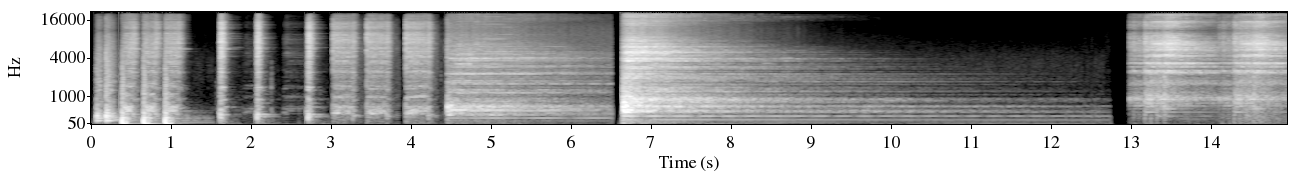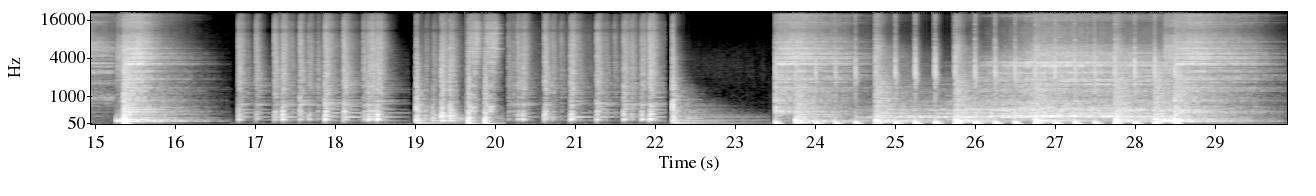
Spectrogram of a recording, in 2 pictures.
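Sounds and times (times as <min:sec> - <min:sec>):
drum kit fills: 0:00.0 - 0:06.0, 0:06.6 - 0:09.0, 0:13.0 - 0:22.9, 0:23.5 - 0:29.9
drum beat with cymbals: 0:00.0 - 0:08.8, 0:13.0 - 0:22.8, 0:23.5 - 0:29.9
cymbal crash ringing: 0:06.7 - 0:10.9, 0:23.5 - 0:29.9
deep drum hits: 0:23.5 - 0:29.7
sharp drum hits: 0:23.5 - 0:29.9
short cymbal hits: 0:23.5 - 0:29.9.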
